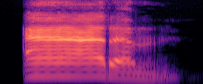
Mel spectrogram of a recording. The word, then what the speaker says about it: Adam: Lemon, Adam, Adam. So the T is a flap T because it's between two vowels in an unstressed syllable. And then the O is reduced because the syllable is unstressed.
